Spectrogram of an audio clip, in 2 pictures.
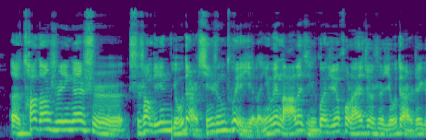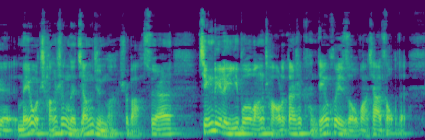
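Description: Amid noticeable background noise and audible room echo, a man talks very fast at medium pitch with very wide pitch swings, very even loudness, and hardly any pauses. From Northeast China. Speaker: sports journalist. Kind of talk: casual chat.

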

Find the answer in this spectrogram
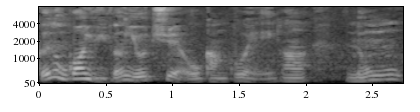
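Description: A man talks at a fairly quick pace and sounds somewhat breathy. His pitch swings very widely. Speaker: podcast guest. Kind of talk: casual chat.

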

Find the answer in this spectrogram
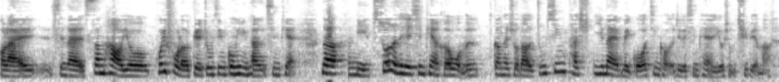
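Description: Over noticeable background noise, a woman with a medium pitch speaks at a moderate pace, with lively intonation and big swings in loudness. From China. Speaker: podcast host. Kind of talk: scripted narration; interview. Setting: startup incubator in Shanghai.

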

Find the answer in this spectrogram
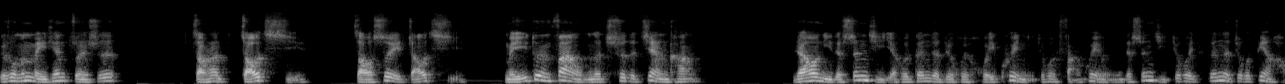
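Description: A man speaks at medium pitch and a moderate pace, somewhat breathy, with lively intonation. The recording is very clean, with a silent background. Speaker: speech-language therapist and English pronunciation coach. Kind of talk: casual interview chat.

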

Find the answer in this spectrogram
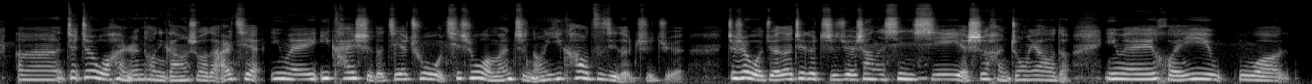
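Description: On a very clean recording, the background is silent. A plain, everyday voice keeps a moderate pace, its pitch varying in an ordinary way. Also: woman, fairly high pitch for a woman. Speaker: legal professional living abroad. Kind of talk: casual chat.

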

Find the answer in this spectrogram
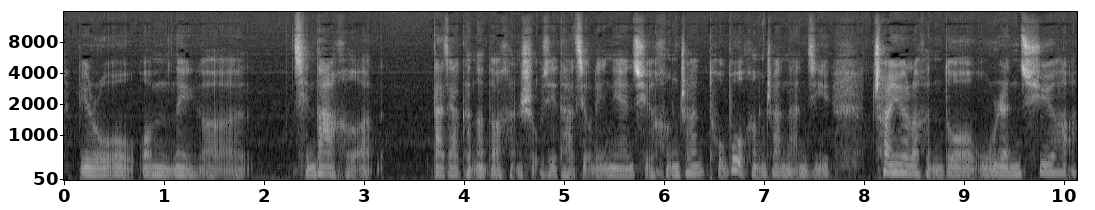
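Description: A woman's fairly slow speech comes through a very clean recording against a silent background. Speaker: polar expedition travel manager and former research scientist. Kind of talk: interview.

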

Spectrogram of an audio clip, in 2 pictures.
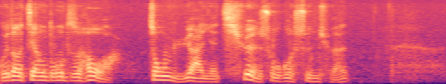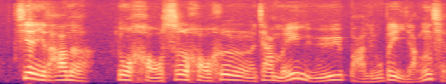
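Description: A man with a fairly high pitch talks at a fairly slow pace in an ordinary speaking voice, his intonation lively and his loudness swinging widely. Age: middle-aged. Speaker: history storyteller podcaster. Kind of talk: storytelling narration. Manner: casual, many filler particles.

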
